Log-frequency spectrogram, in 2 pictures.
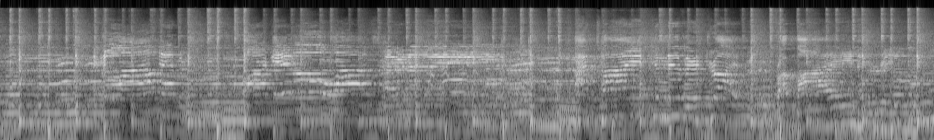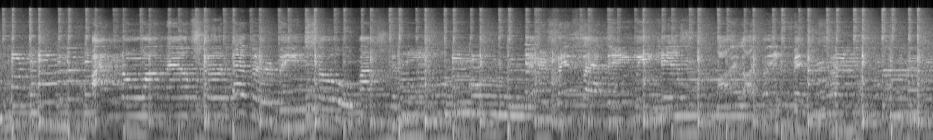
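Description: A live country band playing an uptempo song: drums, electric bass, acoustic and electric guitars and steel guitar, all going steadily.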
